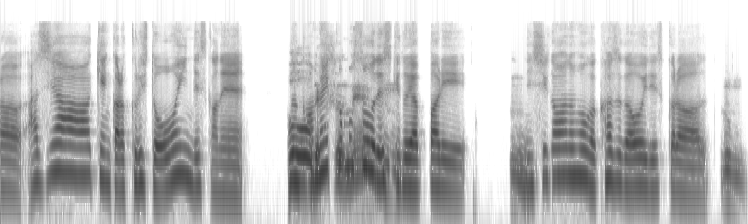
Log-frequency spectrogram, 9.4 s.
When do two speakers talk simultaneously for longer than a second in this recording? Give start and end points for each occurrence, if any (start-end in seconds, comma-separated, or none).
3.6-5.1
